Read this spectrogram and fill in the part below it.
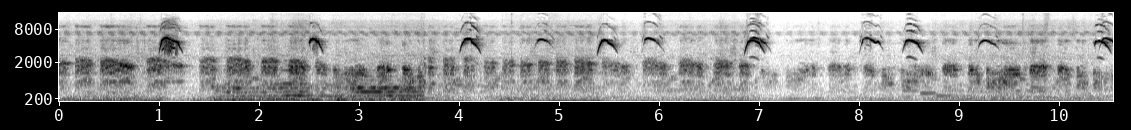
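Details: White-breasted waterhen chicks give plaintive, high, thin, sharply arched peeps, single or paired and repeated irregularly, over a murmur of lower clucking and background noise. The recording is presented as a lure call.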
